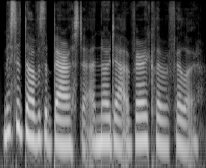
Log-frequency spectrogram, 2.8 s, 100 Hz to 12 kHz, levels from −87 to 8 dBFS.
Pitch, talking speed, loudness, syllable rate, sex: 210 Hz, 260 wpm, -17 LUFS, 6.4 syllables/s, female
